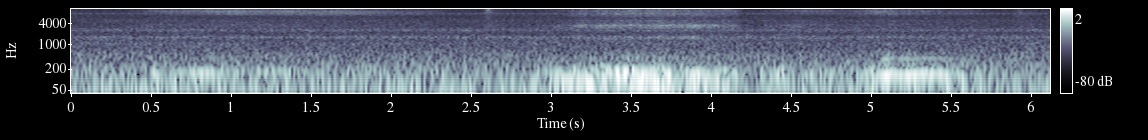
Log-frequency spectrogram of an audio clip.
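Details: Low, rough, rumbling snoring with snorting breaths over steady background noise, from a sleeping man at night; snoring.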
